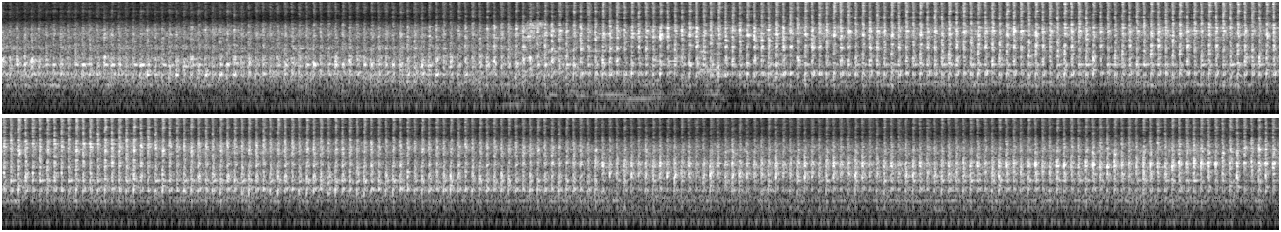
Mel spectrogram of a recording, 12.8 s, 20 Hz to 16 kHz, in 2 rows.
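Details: VW Transporter T4 1.9 TD after replacing worn cam followers, air box and timing belt cover refitted: even, steady diesel clatter at idle, ticking about three times a second, no rattle standing out; healthy, rattle cured.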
